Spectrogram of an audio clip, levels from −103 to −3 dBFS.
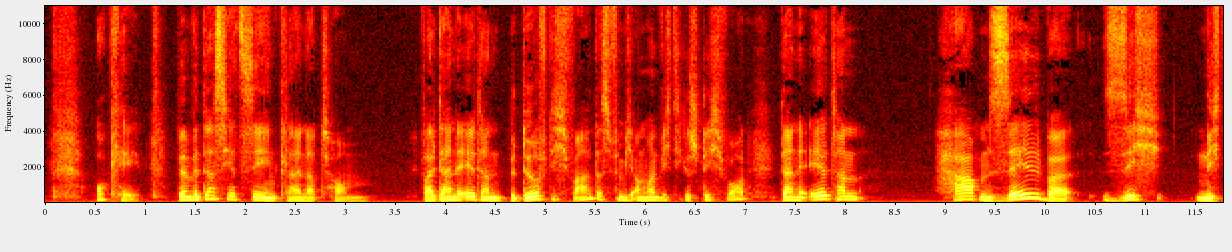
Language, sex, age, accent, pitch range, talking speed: German, male, 40-59, German, 105-145 Hz, 145 wpm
